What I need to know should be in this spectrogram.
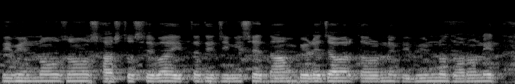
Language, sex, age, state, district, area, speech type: Bengali, male, 18-30, West Bengal, Paschim Medinipur, rural, spontaneous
